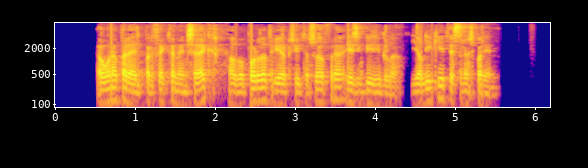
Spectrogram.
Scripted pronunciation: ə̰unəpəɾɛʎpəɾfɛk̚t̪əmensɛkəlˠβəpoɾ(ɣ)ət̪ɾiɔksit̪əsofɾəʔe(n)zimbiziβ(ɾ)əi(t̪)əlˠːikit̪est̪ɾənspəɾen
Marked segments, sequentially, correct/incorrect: incorrect: ð, incorrect: none, incorrect: l, incorrect: none

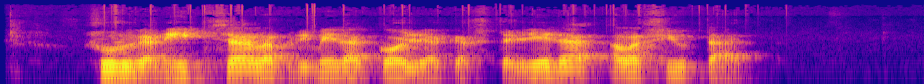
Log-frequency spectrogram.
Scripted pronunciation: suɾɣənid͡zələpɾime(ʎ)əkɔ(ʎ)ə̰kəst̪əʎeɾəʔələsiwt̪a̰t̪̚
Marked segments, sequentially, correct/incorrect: incorrect: ɾ, correct

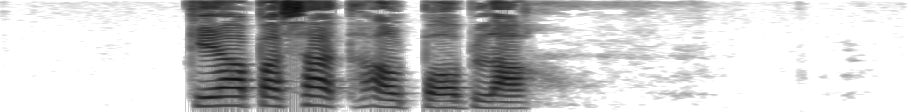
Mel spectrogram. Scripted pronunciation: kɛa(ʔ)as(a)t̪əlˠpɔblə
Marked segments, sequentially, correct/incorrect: incorrect: p, correct

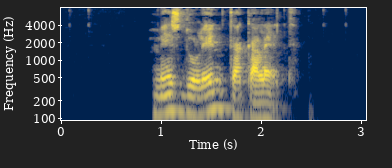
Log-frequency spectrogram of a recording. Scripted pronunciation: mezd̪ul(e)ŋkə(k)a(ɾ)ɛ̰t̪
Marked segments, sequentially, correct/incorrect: correct, correct, incorrect: l

